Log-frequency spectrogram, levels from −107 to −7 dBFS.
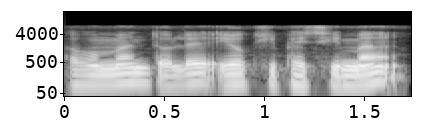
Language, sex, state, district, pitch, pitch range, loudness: Wancho, male, Arunachal Pradesh, Longding, 100 Hz, 95-110 Hz, -18 LUFS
